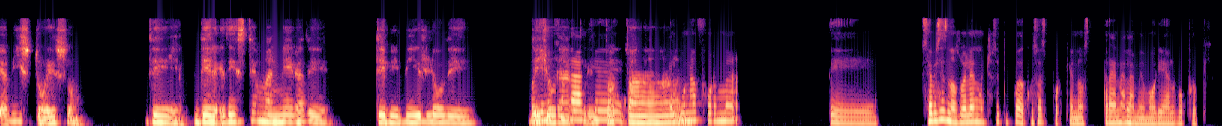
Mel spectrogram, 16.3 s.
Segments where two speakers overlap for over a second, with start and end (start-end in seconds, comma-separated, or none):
7.1-8.3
